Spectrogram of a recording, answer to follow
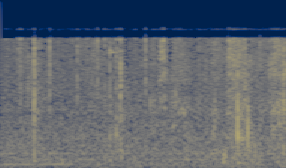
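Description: Rustling of a fabric longboard bag being handled around a longboard, with a few scattered light clicks and scrapes.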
